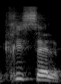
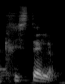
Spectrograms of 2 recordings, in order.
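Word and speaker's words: Chrishell: Crisel pas Christel. Ah Christel pas de T, c'est Cry.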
